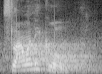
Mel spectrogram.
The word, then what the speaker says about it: সালামু আলাইকুম: আর সালামের বিশুদ্ধ উচ্চারণটাও শিখে নাও। সালামু আলাইকুম। সুন্দর না শুনতে?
